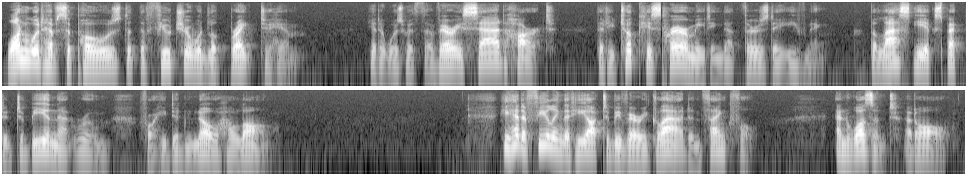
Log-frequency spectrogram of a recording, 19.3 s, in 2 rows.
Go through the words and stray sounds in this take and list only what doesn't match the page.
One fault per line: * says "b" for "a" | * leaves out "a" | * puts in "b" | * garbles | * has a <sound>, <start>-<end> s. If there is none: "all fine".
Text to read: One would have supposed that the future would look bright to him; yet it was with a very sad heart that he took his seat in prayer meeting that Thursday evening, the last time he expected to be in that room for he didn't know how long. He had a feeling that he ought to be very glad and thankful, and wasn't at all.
* leaves out "seat in"
* leaves out "time"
